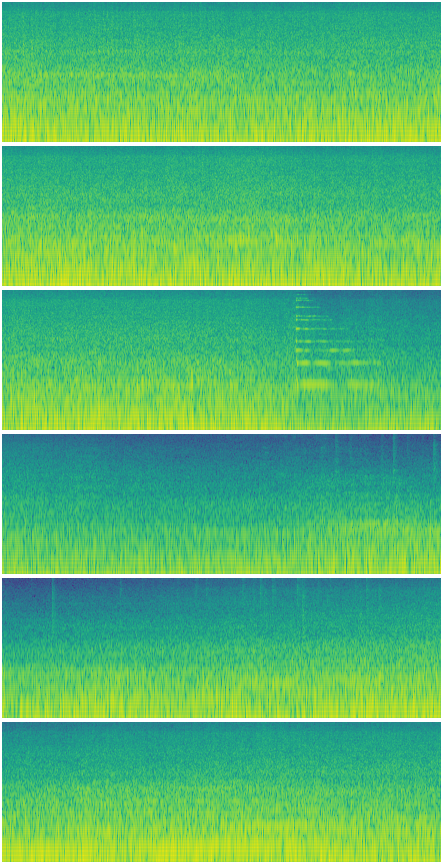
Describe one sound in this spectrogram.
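A turbocharged four-cylinder car engine roars at full throttle, heard from inside the cabin, rising in pitch as it accelerates.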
